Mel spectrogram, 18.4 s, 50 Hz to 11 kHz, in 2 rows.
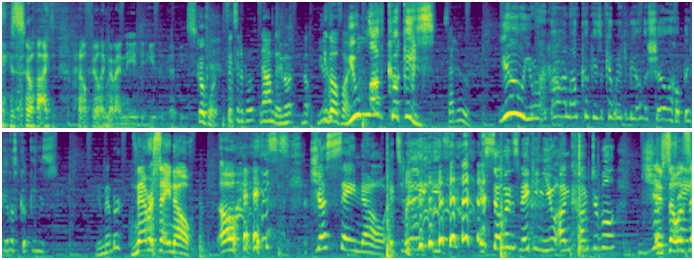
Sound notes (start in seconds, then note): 12.1 laughs; 14.6 laughs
